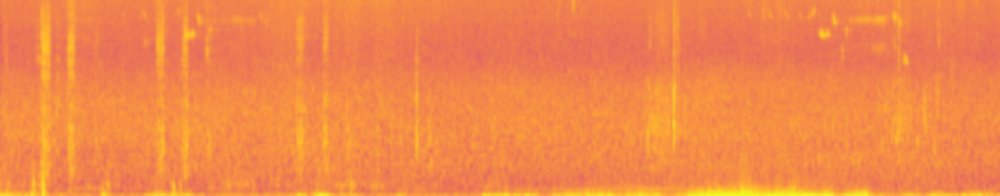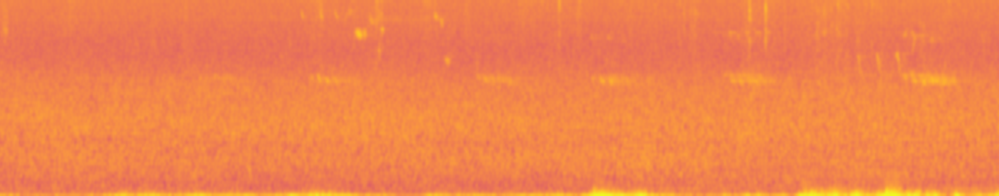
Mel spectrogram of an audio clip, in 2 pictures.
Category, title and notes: Soundscapes > Nature
Bear slurping from mud puddle
Yup, a Coastal Brown Bear slurping up a drink from a mud puddle at Silver Salmon Creek, Alaska
Bear, Animal, Eating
